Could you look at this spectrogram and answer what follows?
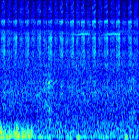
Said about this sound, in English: we rub the smaller piece on the bigger piece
